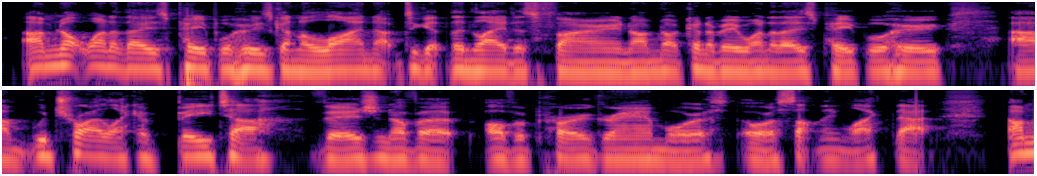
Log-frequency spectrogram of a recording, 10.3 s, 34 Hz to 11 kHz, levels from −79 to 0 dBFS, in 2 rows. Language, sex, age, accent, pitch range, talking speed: English, male, 20-39, Australian, 95-120 Hz, 255 wpm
